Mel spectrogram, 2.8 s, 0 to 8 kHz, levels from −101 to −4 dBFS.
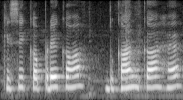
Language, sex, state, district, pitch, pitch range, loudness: Hindi, female, Bihar, Patna, 275 Hz, 255-280 Hz, -16 LUFS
